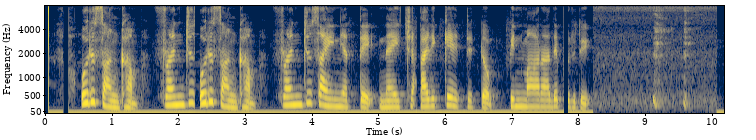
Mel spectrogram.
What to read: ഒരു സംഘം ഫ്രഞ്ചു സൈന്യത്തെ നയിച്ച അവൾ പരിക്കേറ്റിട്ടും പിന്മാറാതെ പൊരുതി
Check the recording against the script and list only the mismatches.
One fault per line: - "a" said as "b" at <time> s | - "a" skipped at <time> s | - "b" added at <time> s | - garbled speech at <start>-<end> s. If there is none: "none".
- "ഒരു സംഘം ഫ്രഞ്ചു" added at 2.3 s
- "അവൾ" skipped at 5.4 s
